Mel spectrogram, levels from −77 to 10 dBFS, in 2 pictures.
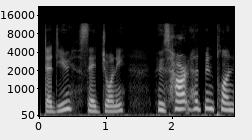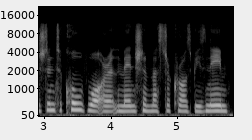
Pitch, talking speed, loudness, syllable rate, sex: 210 Hz, 195 wpm, -21 LUFS, 5.1 syllables/s, female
